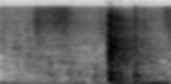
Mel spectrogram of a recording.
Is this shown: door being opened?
yes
